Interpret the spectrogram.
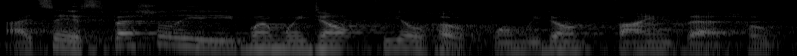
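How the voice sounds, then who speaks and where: A man's voice: fairly high pitch, expressive, moderate pace, a little hiss or hum. A man leading a church event, doing playful, theatrical magic-show patter for children with joking, hesitant asides. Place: large indoor church hall with an audience. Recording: echoey reverberant hall, music behind.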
